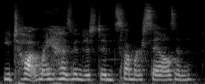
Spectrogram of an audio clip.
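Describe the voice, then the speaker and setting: A young woman in her twenties appears as a podcast guest, casually telling stories and acting out what other people said. Her voice is on the high side with a level tone and a quick pace, and she's chatty, saying "like" often.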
